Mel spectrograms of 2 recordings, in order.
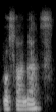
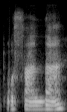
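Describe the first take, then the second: First: The name ends with a final S sound. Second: The name ends without a final S sound. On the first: The speaker calls it right. "but it is uh, Posadas" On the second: The speaker calls it wrong. "Sometimes people say Posada and drop off the S"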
